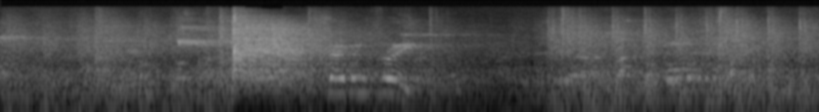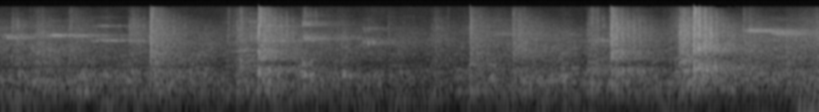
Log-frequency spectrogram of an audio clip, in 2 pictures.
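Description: A squash ball smacks sharply off racquets and walls in an echoing court.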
